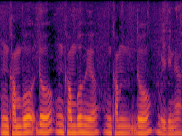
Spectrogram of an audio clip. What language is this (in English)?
Bodo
